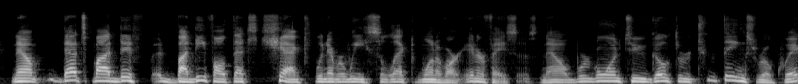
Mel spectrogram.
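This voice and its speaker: Somewhat breathy, a man talks with lively intonation and hardly any pauses against a quiet background. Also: moderate pace. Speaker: IT trainer. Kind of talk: tutorial. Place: home room.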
